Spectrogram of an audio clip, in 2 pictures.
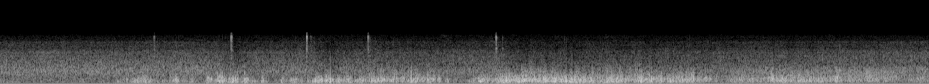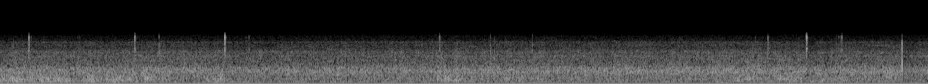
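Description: Wind buffeting the microphone in low gusts over a steady outdoor rush, loudest in the first half, with faint short high peeps scattered throughout.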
